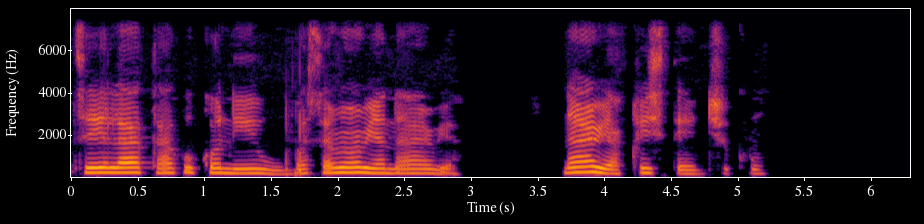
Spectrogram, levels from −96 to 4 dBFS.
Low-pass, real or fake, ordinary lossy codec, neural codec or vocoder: 7.2 kHz; real; none; none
